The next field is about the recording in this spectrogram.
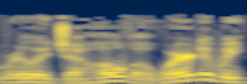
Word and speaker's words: Jehovah: Adonai, A-O-A. So what they did is they put it in between W-H-Y-H, which is Y-A-H-O-W-A-H, which pronounced would be Jehovah.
